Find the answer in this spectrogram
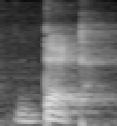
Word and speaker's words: debt: when making important decisions it is not debt it is debt the b is silent a lot of people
